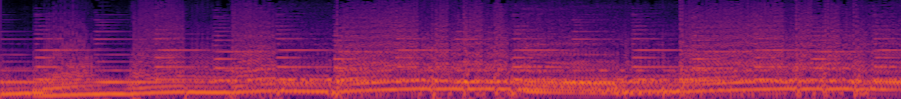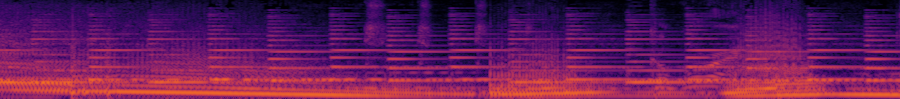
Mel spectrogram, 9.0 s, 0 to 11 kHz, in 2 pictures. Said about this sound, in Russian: Твин турбо разрывает воздух 7000 оборотов.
